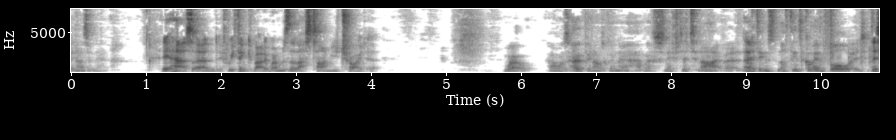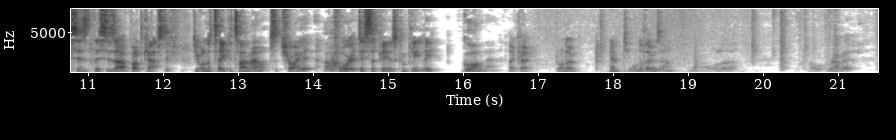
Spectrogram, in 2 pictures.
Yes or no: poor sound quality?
yes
